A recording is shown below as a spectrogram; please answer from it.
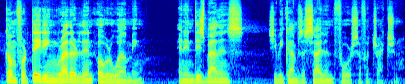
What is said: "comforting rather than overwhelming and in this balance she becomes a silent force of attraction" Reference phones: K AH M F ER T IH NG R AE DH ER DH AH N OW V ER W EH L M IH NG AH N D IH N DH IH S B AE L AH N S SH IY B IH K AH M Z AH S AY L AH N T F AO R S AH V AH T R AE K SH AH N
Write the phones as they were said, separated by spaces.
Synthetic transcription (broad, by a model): K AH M F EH T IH NG R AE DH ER DH AH N OW V ER W EH L M IH NG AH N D IH N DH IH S B AE L AH N S SH IY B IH K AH M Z AH S AY L AH N T F AO R S AH V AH T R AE K SH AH N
